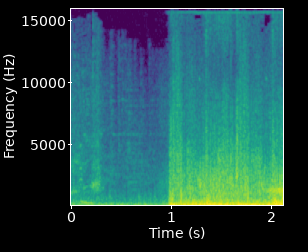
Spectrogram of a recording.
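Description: A giant foot stomps down with a heavy crash, scattering rubble.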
